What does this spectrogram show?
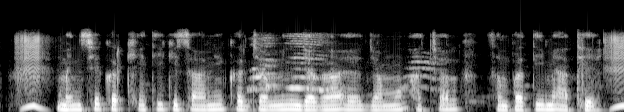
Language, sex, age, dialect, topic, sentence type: Chhattisgarhi, male, 25-30, Northern/Bhandar, banking, statement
